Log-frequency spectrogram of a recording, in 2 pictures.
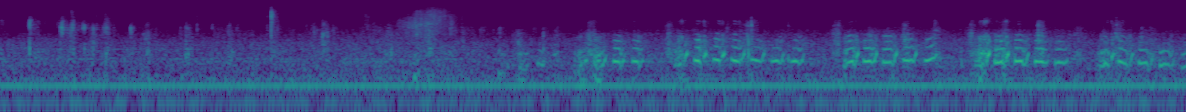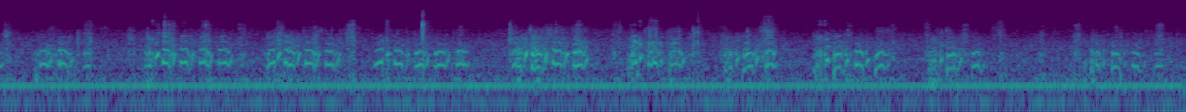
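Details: Pet guinea pig making soft, rapid squeaky chirps in short bursts, several per second, running through most of the recording over a steady low electrical hum.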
